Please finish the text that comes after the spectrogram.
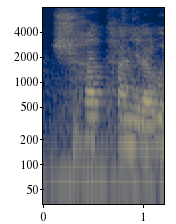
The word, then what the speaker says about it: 사탄: 이렇게 쓰는데 이 사탄이라고 하는 말을 이렇게 원래는 샤탄이라고 읽습니다.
